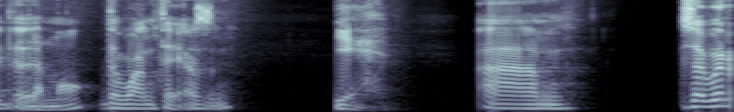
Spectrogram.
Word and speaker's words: Le Mans: Le Mans. Le Mans. Le Mans. Like lemon, but say it like you're an idiot. Le Mans. Le Mans. Le Mans. Okay. You don't pronounce the S.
